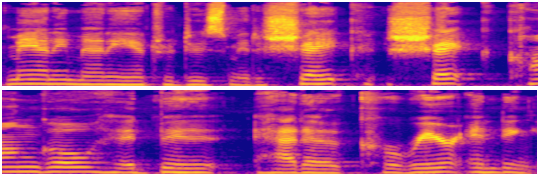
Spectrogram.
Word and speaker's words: Cheick: No, pronounced like Shake Shack.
